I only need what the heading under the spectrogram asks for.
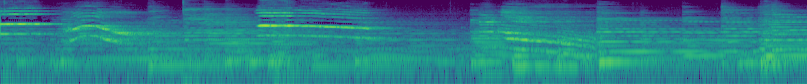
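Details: Cockatoo singing Stairway to Heaven, imitating a guitar: clear, tonal, swooping and sliding notes, with low background tones beneath.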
